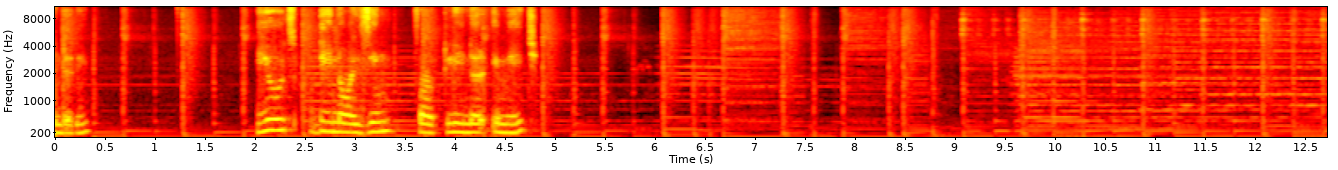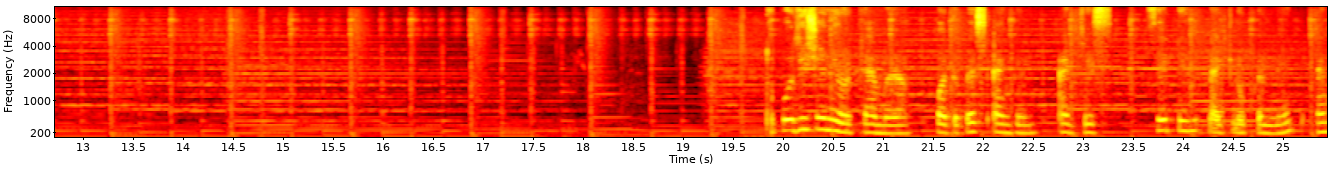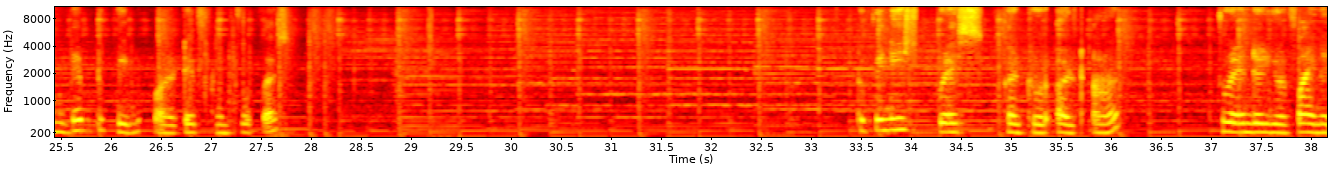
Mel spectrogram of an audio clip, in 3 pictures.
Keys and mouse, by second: 1.9-4.1 middle drag, 6.8-13.7 middle drag, 13.7-15.1 drag, 18.7 alt+click, 34.3 click.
